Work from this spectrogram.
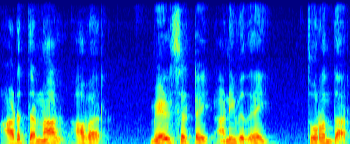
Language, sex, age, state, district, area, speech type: Tamil, male, 45-60, Tamil Nadu, Tiruppur, rural, spontaneous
